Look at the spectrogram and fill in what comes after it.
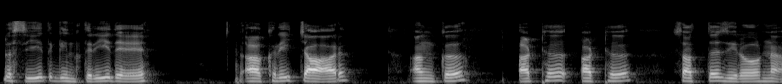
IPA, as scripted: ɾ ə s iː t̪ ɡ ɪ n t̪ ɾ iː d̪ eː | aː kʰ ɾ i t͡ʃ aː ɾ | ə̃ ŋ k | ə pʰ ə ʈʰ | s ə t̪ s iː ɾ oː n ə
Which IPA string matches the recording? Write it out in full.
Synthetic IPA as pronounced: ɾ ə s iː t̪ ɡ ɪ n t̪ ɾ iː d̪ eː | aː kʰ ɾ iː t͡ʃ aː ɾ | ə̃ ŋ k | ə ʈʰ ə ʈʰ | s ə t̪ z iː ɾ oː n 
